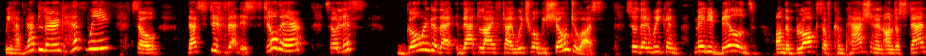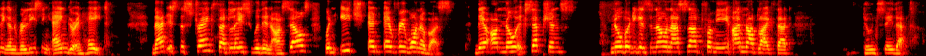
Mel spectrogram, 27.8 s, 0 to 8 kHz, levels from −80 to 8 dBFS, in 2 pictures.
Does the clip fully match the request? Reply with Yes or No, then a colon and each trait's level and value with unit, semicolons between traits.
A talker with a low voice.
No: high, 240 Hz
